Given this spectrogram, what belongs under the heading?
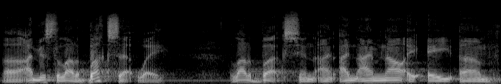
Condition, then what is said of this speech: Stuttering. Sometimes it can trip you up, and as a stutterer, boy, am I easily tripped up, as you've noticed already.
